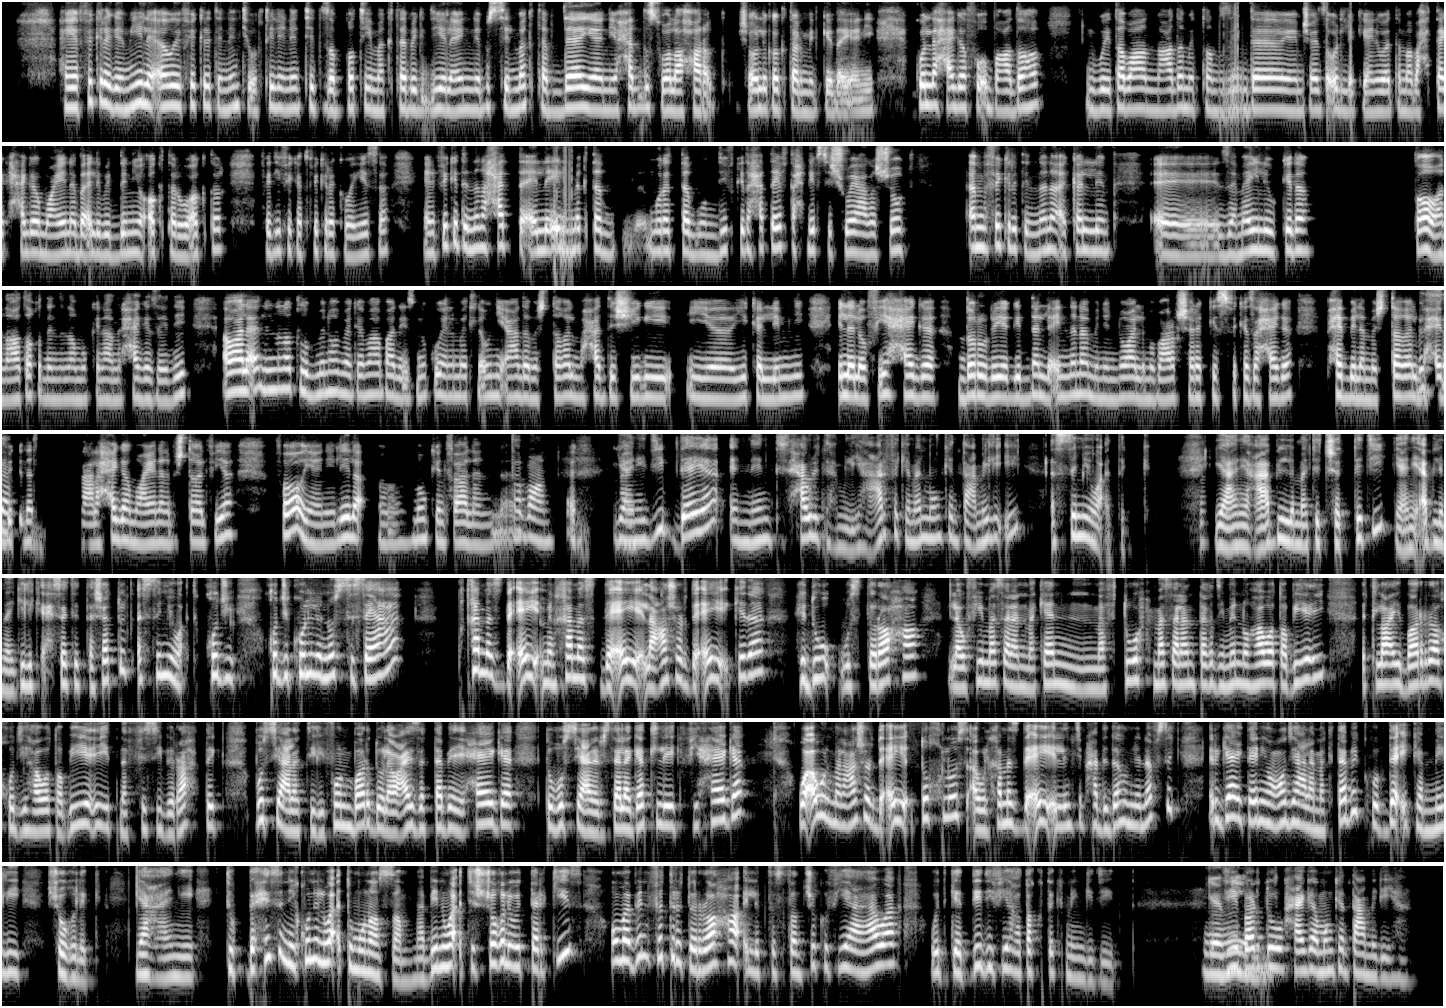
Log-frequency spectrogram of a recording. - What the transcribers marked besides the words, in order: other background noise; unintelligible speech; tapping; unintelligible speech
- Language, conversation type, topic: Arabic, advice, إزاي أقلّل التشتت عشان أقدر أشتغل بتركيز عميق ومستمر على مهمة معقدة؟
